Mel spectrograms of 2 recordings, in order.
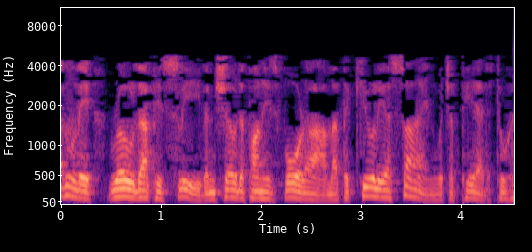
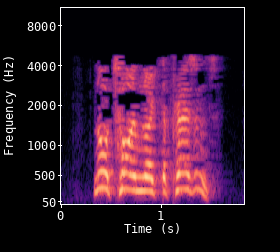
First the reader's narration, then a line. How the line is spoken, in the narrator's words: cried McMurdo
